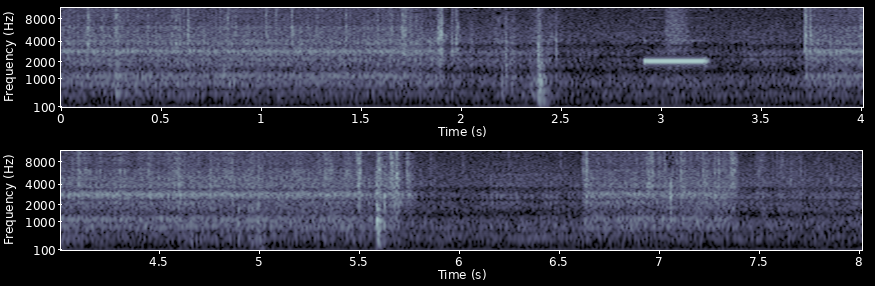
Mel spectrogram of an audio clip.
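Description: Clicks of a Kia Sportage R's automatic gear selector being moved, with a single short electronic beep about three seconds in, just after one of the clicks. A faint hiss comes and goes in the background.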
